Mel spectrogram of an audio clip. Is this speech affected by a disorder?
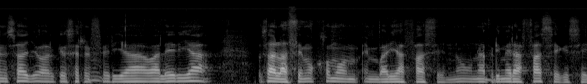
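No.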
